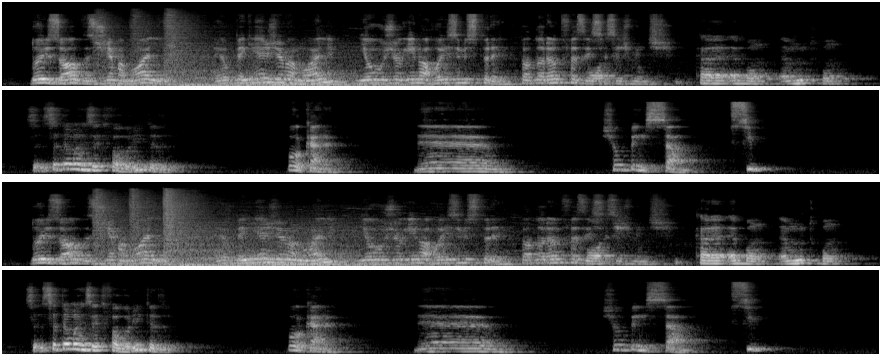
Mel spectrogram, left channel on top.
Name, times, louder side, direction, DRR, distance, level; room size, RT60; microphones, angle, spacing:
voice 1, 0.3-1.8 2.1-6.7 11.6-12.1 12.9-13.9 14.8-15.7 16.1-16.3, left 2 dB, 25° left, 7 dB, 0.4 m, -24 dB
sound 1, 0.9-6.7, right 1 dB, 90° right, 0.6 m, -30 dB
voice 2, 2.4-3.2 5.8-6.2 6.9-8.4 9.0-10.5, right 4 dB, 45° right, 3 dB, 0.3 m, -21 dB
4.8 x 2.1 x 3.5 m, 0.74 s
head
